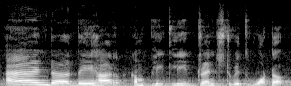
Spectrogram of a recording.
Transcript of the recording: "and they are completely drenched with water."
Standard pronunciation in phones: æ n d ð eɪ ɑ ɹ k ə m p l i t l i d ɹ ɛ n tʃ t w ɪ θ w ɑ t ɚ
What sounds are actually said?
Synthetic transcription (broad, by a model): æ n d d eɪ ɑ ɹ k ə m p l i t l i d ɹ ɛ n tʃ t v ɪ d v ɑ t ɚ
